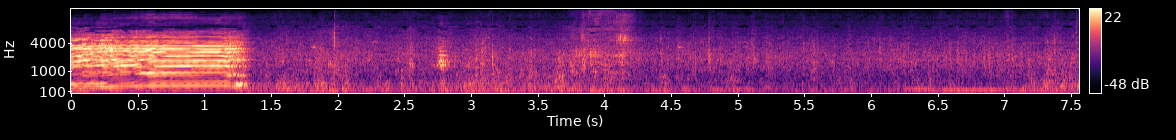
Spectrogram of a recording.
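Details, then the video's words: Cow in an Indian village while a small boy drinks milk from it. A loud, tonal moo with a steady pitch lasts just over a second, followed by background noise and faint rustling. "Cow Breastfeeding little Boy"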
